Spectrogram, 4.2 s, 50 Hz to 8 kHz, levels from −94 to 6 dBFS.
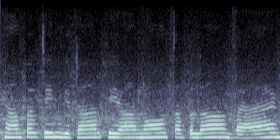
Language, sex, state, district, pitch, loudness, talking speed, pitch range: Hindi, female, Delhi, New Delhi, 230 Hz, -12 LUFS, 100 wpm, 220-235 Hz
